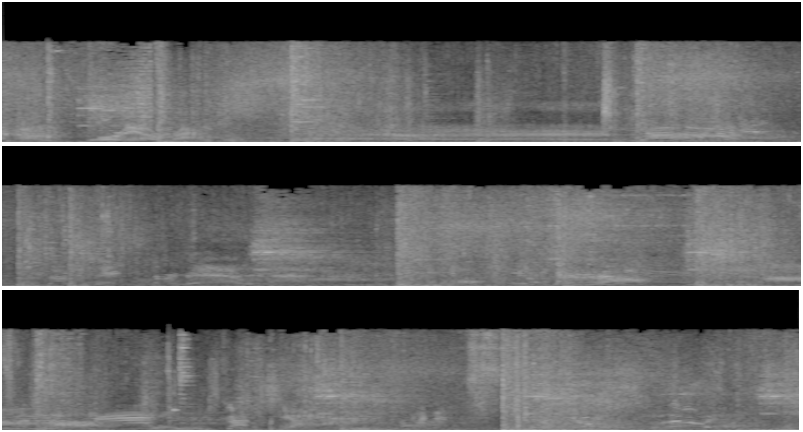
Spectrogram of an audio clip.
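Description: Explosions burst with loud booms.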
